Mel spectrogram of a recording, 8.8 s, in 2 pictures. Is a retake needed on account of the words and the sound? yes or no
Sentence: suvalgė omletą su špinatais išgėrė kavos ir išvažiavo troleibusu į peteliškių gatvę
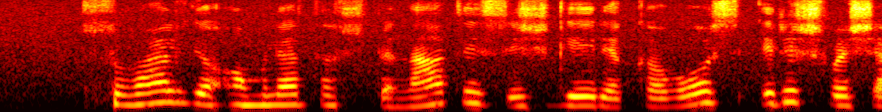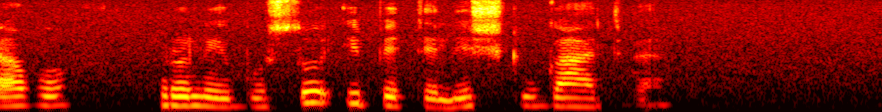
yes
